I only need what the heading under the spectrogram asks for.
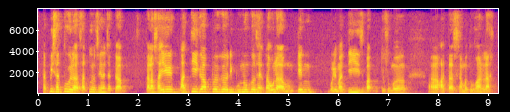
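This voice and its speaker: Impassioned Malaysian man, mellow voice. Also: high-pitched, brisk, highs cut off. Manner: impassioned, repetitive, rising to emotional pleas. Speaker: citizen speaking out. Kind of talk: earnest personal appeal to camera.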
